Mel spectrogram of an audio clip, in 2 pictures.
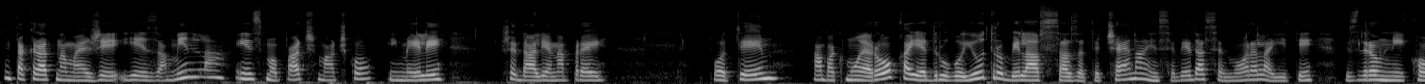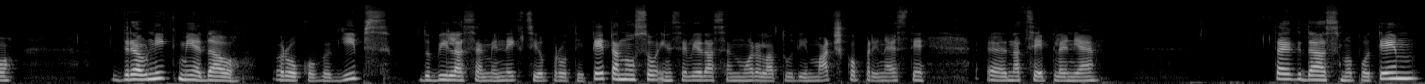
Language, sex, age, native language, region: Slovenian, female, 60+, Slovenian, Drava region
